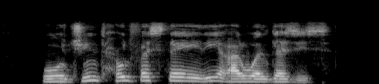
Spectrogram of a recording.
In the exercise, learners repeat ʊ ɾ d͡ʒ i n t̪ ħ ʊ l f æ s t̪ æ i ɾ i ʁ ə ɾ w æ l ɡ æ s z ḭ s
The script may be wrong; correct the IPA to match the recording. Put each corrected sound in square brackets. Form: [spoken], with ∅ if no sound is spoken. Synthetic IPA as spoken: ʊ ɾ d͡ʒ i n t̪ ħ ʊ l f æ s t̪ æ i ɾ i ʁ ə ɾ w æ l ɡ æ [∅] z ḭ s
